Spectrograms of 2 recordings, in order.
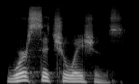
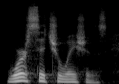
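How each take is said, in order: The two takes are said the same way.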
